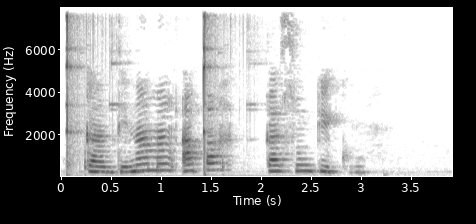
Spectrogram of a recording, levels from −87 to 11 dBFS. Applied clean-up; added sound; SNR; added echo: none; Shatter; 5 dB; none.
